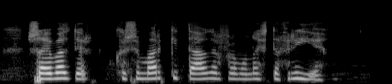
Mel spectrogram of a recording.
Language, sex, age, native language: Icelandic, female, 13, Polish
